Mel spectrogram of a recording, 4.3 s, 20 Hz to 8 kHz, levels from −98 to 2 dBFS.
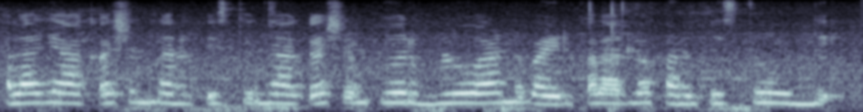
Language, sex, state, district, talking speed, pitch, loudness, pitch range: Telugu, female, Andhra Pradesh, Sri Satya Sai, 165 wpm, 255 Hz, -16 LUFS, 245-265 Hz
